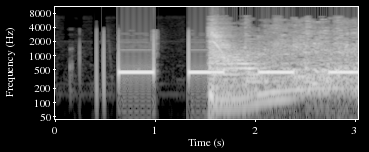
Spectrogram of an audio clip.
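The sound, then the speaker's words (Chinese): A few soft clicks as the person called hangs up on a call from the show 海洋现场秀, then a phone busy tone: steady, mid-pitched beeps repeating in an even rhythm. A wash of music swells in partway through and the beeps continue beneath it. “呃，既然亮出底牌了，陈胜斌还挂我的电话，那也没办法了。”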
